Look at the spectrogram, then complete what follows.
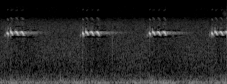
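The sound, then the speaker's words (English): A cricket chirps in four evenly spaced bursts, each a quick trill of four or five pulses, clear against a quiet background with no talking. “Crickets. That's what we should be playing right now.”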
